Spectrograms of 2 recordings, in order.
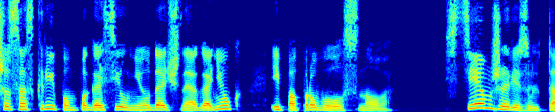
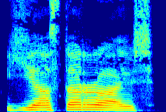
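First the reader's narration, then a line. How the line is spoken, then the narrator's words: Through gritted teeth. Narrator (Russian): процедил Тир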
